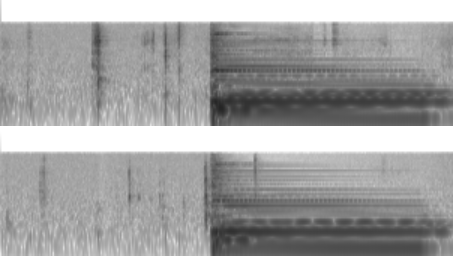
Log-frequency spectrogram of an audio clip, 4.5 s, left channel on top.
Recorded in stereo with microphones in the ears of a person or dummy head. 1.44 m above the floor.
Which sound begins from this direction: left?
A guitar, at 2.1 s.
